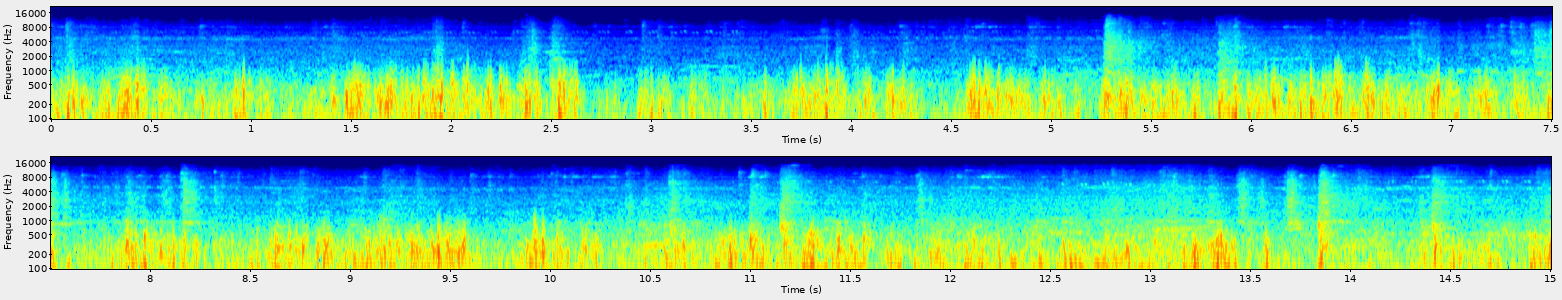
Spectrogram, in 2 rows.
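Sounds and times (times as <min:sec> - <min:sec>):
train wheel rumble: 0:00.0 - 0:15.0
wheels clattering over rail joints: 0:00.0 - 0:15.0.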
